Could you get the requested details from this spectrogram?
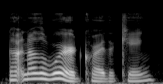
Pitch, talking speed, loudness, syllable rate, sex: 190 Hz, 220 wpm, -17 LUFS, 5.7 syllables/s, female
